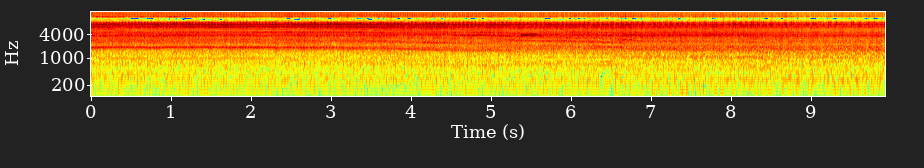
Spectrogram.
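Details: Bajaj Pulsar 220F after carburettor setting to fix missing at low rpm: steady, even idle with smooth buzzy exhaust note, no stumbling or hunting; engine running cleanly and settled.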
